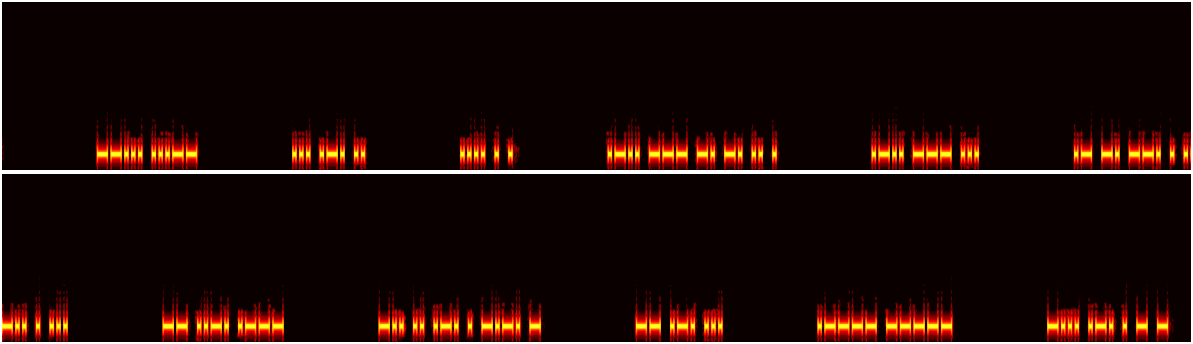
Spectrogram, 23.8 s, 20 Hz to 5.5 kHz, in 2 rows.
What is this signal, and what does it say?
Morse code, heard as a keyed tone, about 34 wpm, 550 Hz. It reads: 73 SRI HEE LONNIE LOS ANGELES MFJ DIRECT MRS 10 BRETT
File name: Ultimate Word List / 35WPM Ultimate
